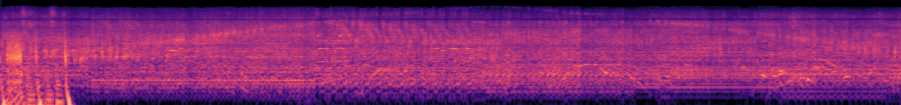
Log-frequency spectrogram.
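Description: Dark psytrance track in a beatless breakdown. The kick drum and bassline cut out about a second in, leaving held synth tones and a haze of noisy effects at a steady level.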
